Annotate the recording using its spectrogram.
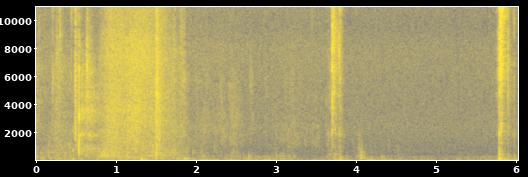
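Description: Faint handling noise of hands pressing and rubbing on the back of a clear stamp block held down on paper. A soft rubbing lasts about a second near the start, then a few light clicks follow, the sharpest just before the end.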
